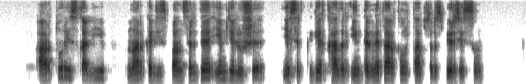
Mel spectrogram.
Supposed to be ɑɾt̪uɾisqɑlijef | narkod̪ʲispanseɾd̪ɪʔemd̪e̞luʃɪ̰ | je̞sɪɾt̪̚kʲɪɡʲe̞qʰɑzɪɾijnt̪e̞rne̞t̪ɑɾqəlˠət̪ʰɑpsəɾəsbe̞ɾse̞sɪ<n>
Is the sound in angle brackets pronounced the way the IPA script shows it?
no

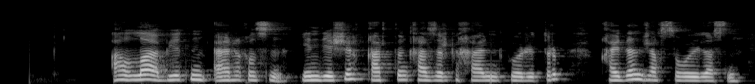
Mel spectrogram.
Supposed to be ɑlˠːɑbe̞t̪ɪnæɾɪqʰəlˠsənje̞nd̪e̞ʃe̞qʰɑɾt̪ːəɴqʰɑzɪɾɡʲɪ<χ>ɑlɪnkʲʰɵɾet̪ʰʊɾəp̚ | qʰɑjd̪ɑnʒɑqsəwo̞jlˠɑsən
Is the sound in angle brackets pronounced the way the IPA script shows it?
yes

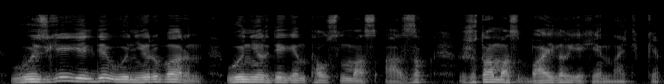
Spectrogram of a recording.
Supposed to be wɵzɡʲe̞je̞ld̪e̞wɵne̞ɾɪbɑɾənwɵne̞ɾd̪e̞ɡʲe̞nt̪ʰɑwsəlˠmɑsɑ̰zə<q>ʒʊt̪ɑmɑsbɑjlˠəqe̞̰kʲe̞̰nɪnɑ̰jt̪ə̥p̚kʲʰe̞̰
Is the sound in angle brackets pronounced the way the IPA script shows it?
yes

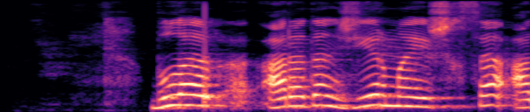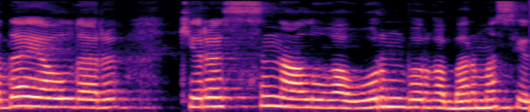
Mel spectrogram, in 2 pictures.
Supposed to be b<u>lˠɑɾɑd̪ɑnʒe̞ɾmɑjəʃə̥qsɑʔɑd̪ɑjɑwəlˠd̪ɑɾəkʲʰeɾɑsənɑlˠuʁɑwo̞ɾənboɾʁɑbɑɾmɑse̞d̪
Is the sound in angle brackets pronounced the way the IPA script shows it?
no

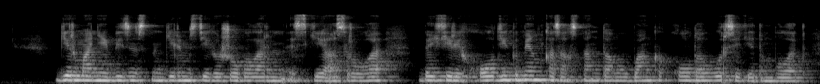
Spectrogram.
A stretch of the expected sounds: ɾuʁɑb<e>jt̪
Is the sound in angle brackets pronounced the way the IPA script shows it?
no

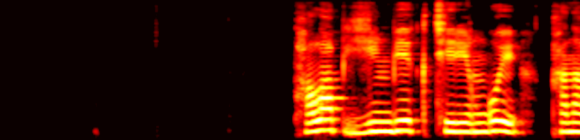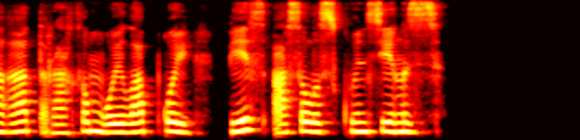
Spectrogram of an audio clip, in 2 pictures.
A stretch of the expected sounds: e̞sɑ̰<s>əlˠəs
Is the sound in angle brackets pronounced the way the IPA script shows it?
yes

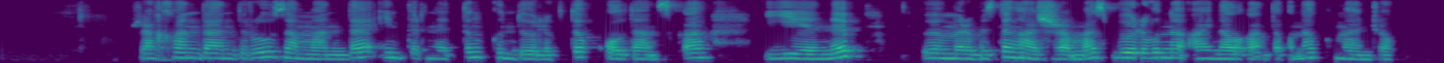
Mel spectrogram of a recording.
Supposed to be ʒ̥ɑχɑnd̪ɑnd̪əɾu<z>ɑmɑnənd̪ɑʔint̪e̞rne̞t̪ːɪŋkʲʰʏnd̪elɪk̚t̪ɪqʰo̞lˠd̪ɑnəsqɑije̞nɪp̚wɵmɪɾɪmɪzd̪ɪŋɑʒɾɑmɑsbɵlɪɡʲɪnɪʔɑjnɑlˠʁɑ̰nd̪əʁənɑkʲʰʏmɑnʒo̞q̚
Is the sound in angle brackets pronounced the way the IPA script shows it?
yes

